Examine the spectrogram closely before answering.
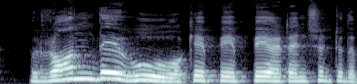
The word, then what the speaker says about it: rendezvous: Rendezvous, okay, pay attention to the pronunciation here.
